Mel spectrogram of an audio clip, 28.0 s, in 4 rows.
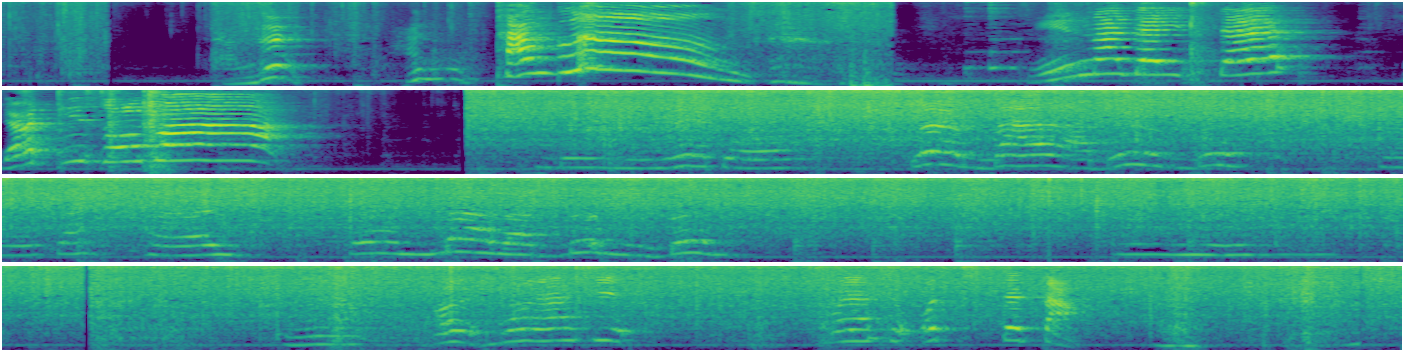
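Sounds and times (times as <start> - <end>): food sizzling in a frying pan: 9.3 - 28.0
spatula stirring in pan: 9.4 - 23.3.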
